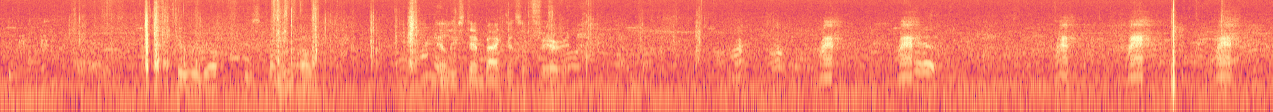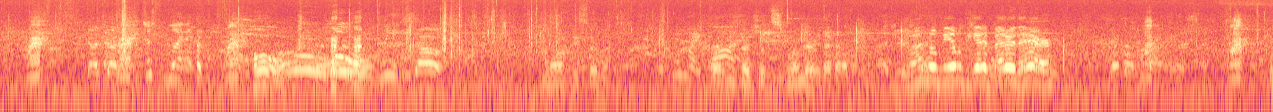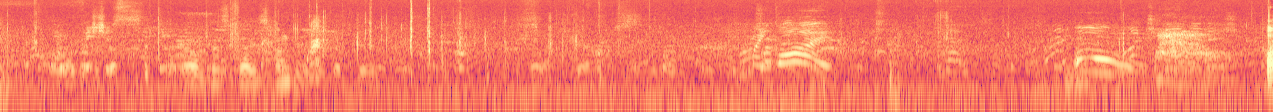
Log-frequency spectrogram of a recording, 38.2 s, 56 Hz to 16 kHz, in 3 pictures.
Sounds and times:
Duck: 7.3s - 8.4s, 10.6s - 11.5s, 12.2s - 12.4s, 13.0s - 13.3s, 25.0s - 25.2s.

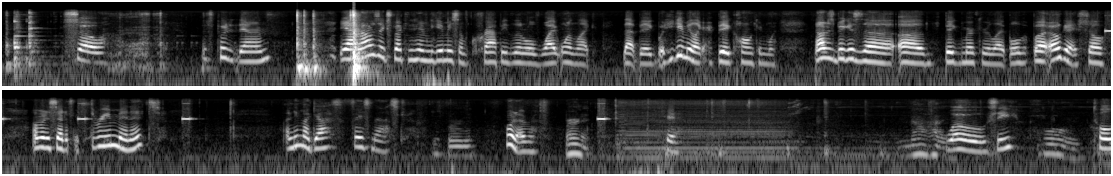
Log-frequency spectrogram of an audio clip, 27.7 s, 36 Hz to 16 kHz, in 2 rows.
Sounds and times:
Inside, small room: 0.0s - 27.7s
Microwave oven: 21.3s - 25.6s.

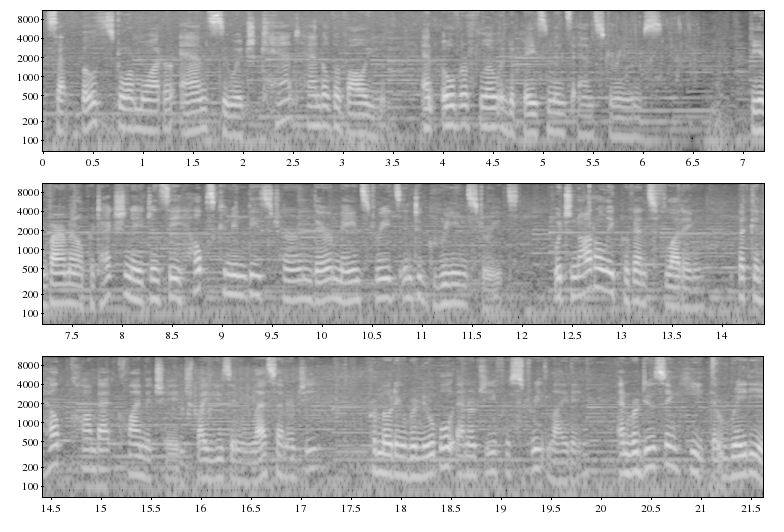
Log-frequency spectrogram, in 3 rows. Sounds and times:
Speech: 0.0s - 6.2s, 7.1s - 21.6s
Music: 0.0s - 21.6s.

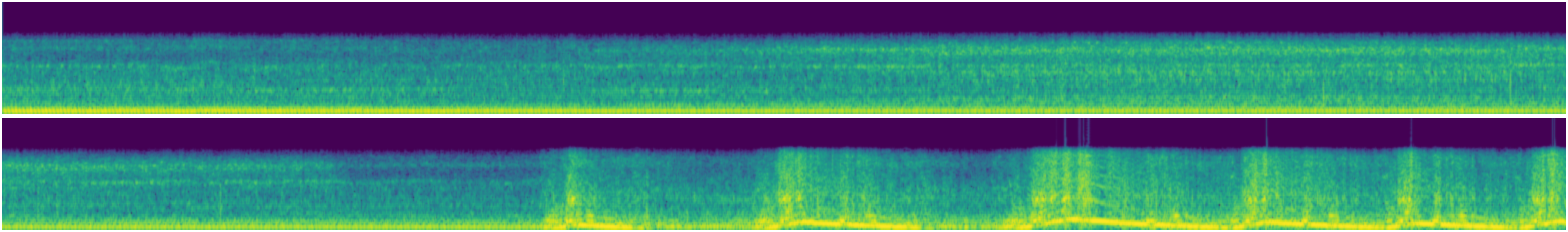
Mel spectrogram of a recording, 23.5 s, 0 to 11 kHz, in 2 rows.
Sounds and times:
Medium engine (mid frequency): 0.0s - 23.4s
Vehicle: 0.0s - 23.4s.

